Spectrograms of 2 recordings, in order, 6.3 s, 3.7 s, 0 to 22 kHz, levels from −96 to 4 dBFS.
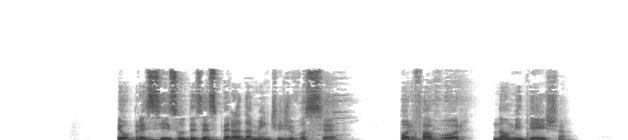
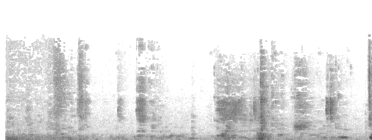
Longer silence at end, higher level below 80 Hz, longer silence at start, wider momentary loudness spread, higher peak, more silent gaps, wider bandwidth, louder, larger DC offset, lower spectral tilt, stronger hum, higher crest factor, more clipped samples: first, 0.6 s vs 0 s; first, -62 dBFS vs -78 dBFS; first, 1.15 s vs 0.05 s; second, 11 LU vs 14 LU; first, -8 dBFS vs -18 dBFS; first, 3.77-3.99 s, 4.82-4.93 s vs none; second, 11.5 kHz vs 16 kHz; first, -25 LUFS vs -42 LUFS; neither; first, -4 dB/octave vs -2.5 dB/octave; neither; about the same, 20 dB vs 24 dB; neither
